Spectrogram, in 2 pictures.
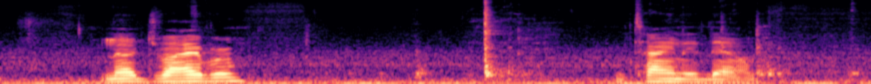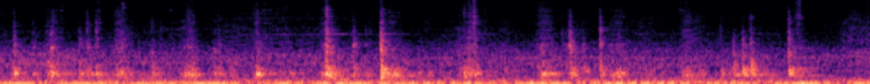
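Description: A screwdriver turns a screw with small scraping clicks.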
